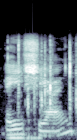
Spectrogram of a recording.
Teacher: Palatalization of the S to a sh.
